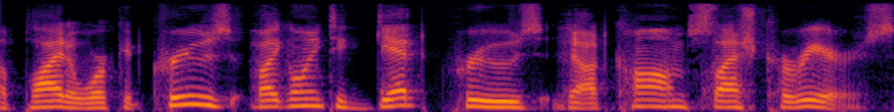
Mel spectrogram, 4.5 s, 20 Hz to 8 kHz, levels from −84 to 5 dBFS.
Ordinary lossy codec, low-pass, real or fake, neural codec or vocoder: AAC, 32 kbps; 7.2 kHz; fake; codec, 16 kHz, 0.8 kbps, ZipCodec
